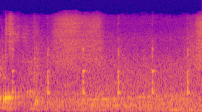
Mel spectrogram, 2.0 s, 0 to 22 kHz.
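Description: Low steady hum inside the cabin of a 2023 Lexus RX 350h hybrid SUV rolling off slowly, with a few faint light ticks about four a second in the middle.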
